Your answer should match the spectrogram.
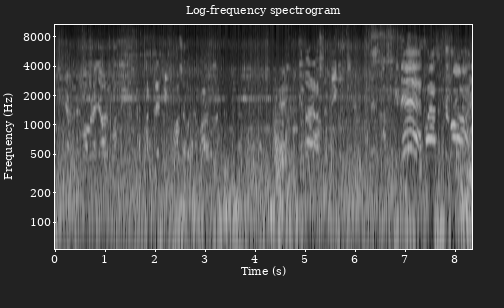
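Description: Wind buffeting the microphone of a moving open vehicle, a dense low rumble, with scattered voices of the riders; about seven seconds in, one voice rises and falls sharply in pitch.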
